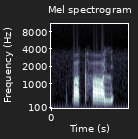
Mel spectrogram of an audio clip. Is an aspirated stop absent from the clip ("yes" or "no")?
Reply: no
